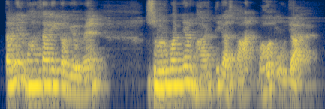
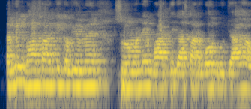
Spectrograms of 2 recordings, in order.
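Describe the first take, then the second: First: It is read calmly at a measured pace. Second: It is read fast and hurriedly.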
